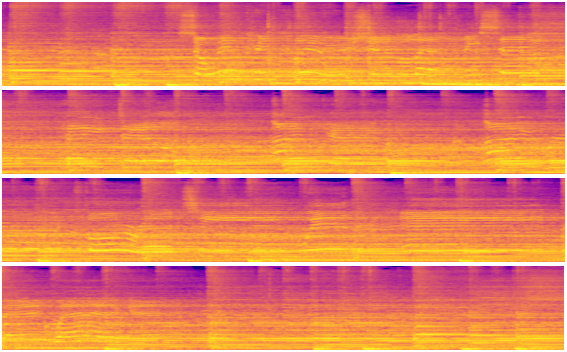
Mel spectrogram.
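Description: Live band with electric guitar playing a song while several men sing the lyrics into microphones over a PA.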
